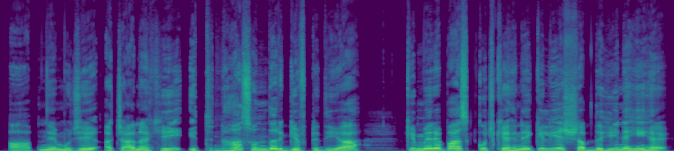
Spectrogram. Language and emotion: Hindi, surprised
